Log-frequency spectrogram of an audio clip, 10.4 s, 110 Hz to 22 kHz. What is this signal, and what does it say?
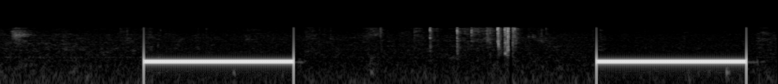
Ringback tone (North America), 440 + 480 Hz.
